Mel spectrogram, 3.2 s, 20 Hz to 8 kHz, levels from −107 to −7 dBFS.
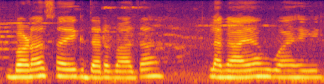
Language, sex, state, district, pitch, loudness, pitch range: Hindi, female, Madhya Pradesh, Bhopal, 195 Hz, -16 LUFS, 190-210 Hz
